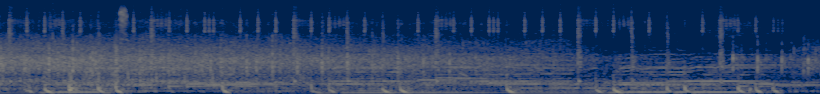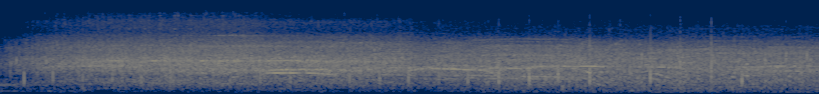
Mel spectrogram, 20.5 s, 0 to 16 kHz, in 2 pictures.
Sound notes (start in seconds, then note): 5.7 applause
